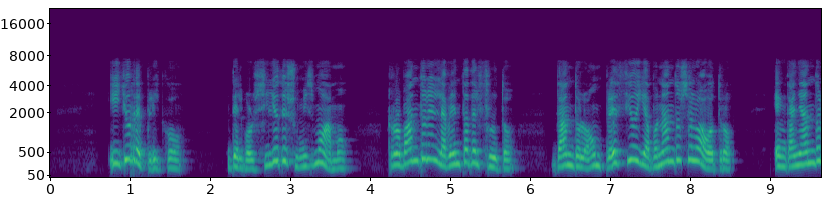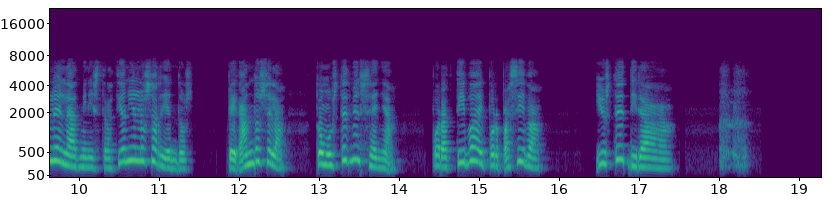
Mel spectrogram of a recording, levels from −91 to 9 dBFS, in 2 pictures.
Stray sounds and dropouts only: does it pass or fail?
fail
